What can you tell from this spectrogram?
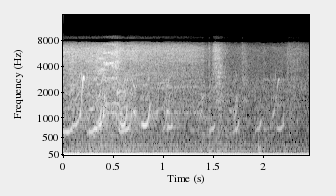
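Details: Morning guinea pig calls: a quick string of short, upward-sliding squeaks and chirps, repeated every fraction of a second over low background hum.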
